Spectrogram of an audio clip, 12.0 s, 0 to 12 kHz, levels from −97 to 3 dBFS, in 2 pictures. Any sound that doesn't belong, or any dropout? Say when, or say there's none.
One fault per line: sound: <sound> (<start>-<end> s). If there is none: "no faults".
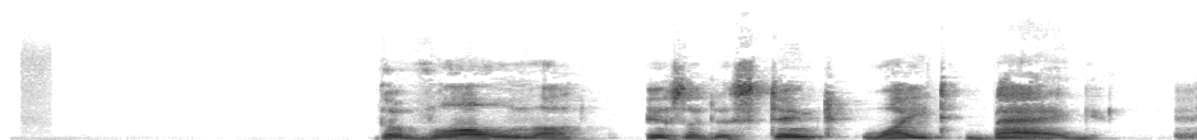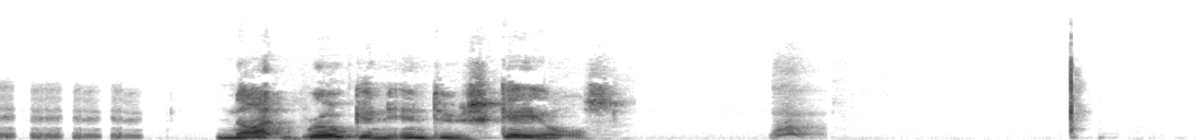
sound: laugh (5.9-6.7 s)
sound: bark (9.8-10.1 s)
